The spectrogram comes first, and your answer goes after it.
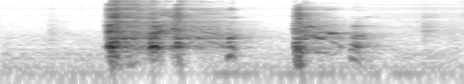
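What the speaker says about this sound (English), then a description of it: "I got a cough" Two short bursts of coughing, the first a quick cluster of three or four coughs, then a pair, close and fairly loud in a quiet room.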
